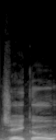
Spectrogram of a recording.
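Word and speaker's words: Djaco: yeah uh i'm jayco uh and jayco was spelled d-j-a-c-o the d is silent and if i'm on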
